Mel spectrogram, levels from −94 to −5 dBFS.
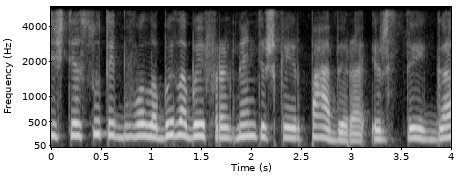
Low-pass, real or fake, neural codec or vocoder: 5.4 kHz; fake; vocoder, 22.05 kHz, 80 mel bands, WaveNeXt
